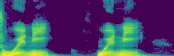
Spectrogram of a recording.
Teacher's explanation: esa H la saltamos y hacemos when he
